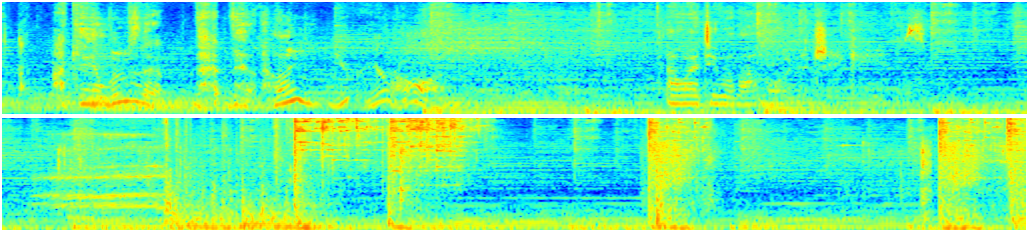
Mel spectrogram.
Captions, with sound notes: - I-I can't lose that-that bet, honey, you-you're on. - Oh, I do a lot more than shake hands. (mellow melodic music) (glass shattering) (blows thudding)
